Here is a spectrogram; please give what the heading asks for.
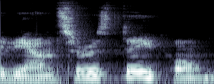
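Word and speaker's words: Dapol: says is deole pronounced day Poole or dap as in apple Paul um apparently both pronunciations are okay but it it was originally a contraction of David and Polly doy Bo I think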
